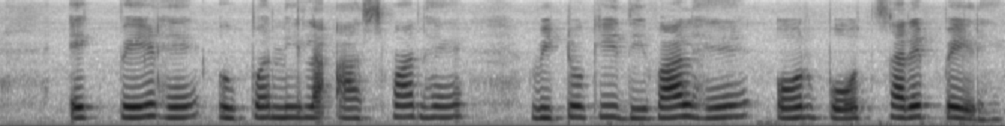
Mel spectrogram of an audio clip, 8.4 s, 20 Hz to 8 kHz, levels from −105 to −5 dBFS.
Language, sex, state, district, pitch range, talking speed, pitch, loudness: Hindi, female, Bihar, Jahanabad, 230-255 Hz, 120 wpm, 240 Hz, -24 LUFS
